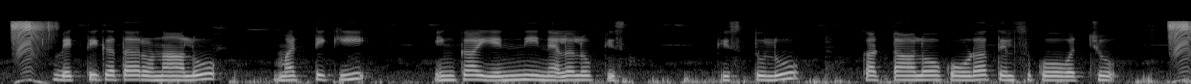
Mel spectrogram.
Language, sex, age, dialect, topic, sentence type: Telugu, male, 46-50, Southern, banking, statement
